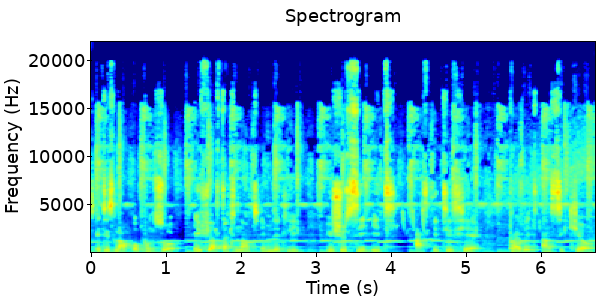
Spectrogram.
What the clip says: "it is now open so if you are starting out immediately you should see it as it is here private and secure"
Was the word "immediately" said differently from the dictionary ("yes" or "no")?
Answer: no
